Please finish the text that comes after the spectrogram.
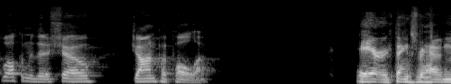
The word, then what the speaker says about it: Papola: we got on you you are indeed you are pronouncing it the way I have always pronounced it however if you're in Italy they would say papa and they look at you like you have two heads if you say POA when they s so uh all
